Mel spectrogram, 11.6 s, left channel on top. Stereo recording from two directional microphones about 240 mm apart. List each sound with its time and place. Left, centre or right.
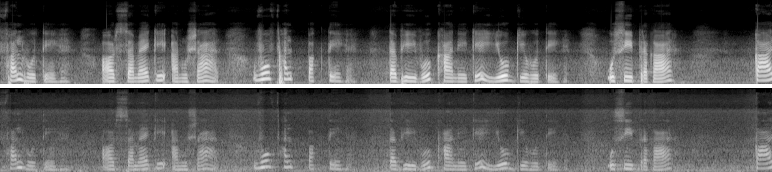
0.1 s a woman's voice: left
11.3 s a woman's voice: left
